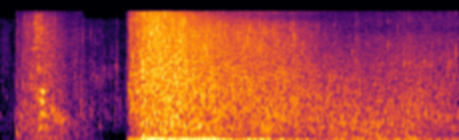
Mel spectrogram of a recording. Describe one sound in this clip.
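Water splashes loudly as a body dives in.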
